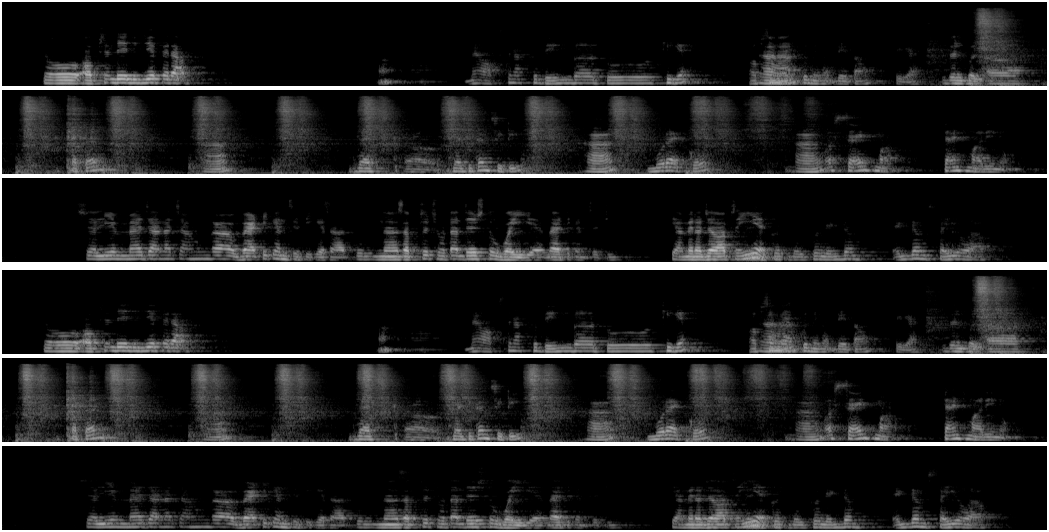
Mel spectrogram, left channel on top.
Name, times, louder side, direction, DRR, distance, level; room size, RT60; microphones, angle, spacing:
voice 1, 0.4-1.9 7.5-7.9 9.4-9.8 12.4-12.8 16.3-16.6 18.4-18.7 21.7-27.0 27.6-28.6, left 3 dB, 70° left, 12 dB, 0.6 m, -31 dB
voice 2, 3.8-4.3 4.6-6.9 7.5-9.2 9.8-10.2 11.1-11.5 13.9-15.7 16.9-17.5 18.3-18.4 18.7-19.4 19.9-20.5 28.3-29.5 29.8-30.7, right 1 dB, 20° right, 8 dB, 0.4 m, -35 dB
sound 1, 9.2-9.3 9.7-10.1 10.6-11.9 12.3-12.7 13.1-13.6 14.0-14.4 14.8-15.2 15.6-16.1 16.5-16.9 17.3-18.6, right 4 dB, 50° right, 3.3 m, -33 dB
18.5 x 6.9 x 2.7 m, 0.70 s
head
